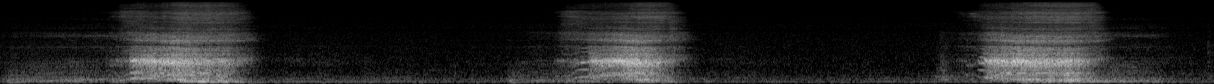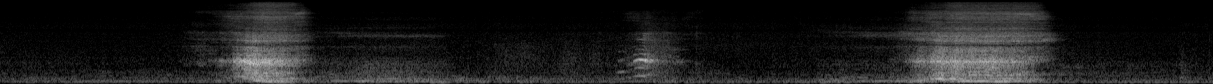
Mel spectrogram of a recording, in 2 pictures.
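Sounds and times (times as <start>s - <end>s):
person snoring: 0.6s - 2.6s, 5.5s - 7.0s, 9.6s - 11.7s, 14.1s - 16.6s, 18.3s - 19.1s, 20.4s - 22.8s.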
